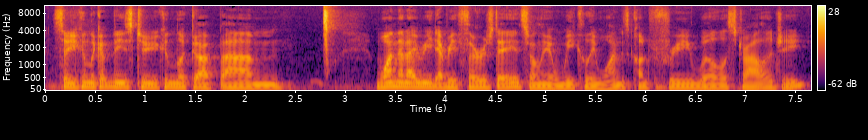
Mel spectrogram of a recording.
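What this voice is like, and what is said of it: Southern American accent. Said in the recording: “have to say that carefully with your accent. Southern, it's hard to say.”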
